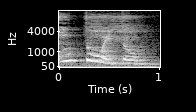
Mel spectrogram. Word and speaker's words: intuito: Com a tonicidade da palavra tuito, certo? A sílaba tônica tuito mais forte.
